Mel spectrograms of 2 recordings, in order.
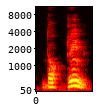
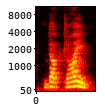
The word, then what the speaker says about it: doctrine: डॉक्ट्रिन, this word is अ डॉक्ट्रिन, not this word is अ डॉक्ट्राइन, डॉक्ट्रिन।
